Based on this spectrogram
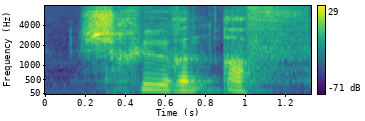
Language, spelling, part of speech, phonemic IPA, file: Dutch, schuren af, verb, /ˈsxyrə(n) ˈɑf/, Nl-schuren af.ogg
- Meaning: inflection of afschuren: 1. plural present indicative 2. plural present subjunctive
